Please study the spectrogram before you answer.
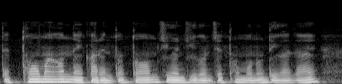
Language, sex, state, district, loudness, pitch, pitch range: Chakma, male, Tripura, Unakoti, -14 LUFS, 100 Hz, 95-110 Hz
